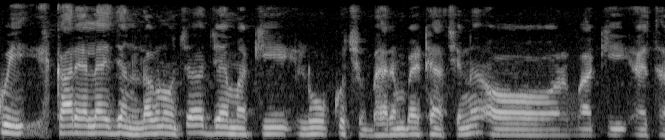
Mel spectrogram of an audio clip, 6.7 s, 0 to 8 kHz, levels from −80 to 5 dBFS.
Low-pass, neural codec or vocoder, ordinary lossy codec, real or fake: 7.2 kHz; none; none; real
